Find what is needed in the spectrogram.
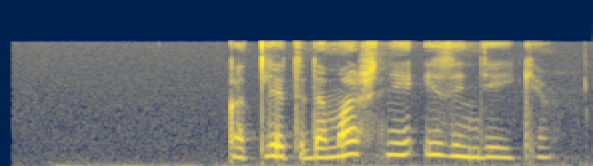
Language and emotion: Russian, neutral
